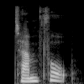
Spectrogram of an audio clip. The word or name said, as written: tamfår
